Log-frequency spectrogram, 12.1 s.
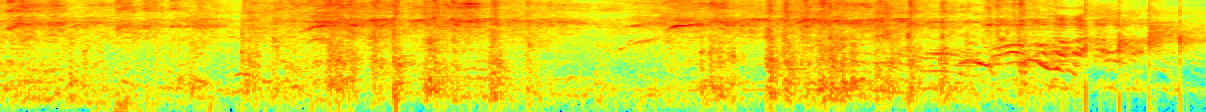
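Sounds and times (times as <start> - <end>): toy truck motors whining: 0.0 - 10.8
toy trucks clattering on concrete: 0.0 - 10.8.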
